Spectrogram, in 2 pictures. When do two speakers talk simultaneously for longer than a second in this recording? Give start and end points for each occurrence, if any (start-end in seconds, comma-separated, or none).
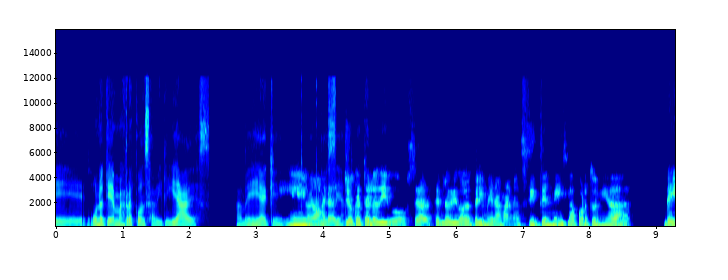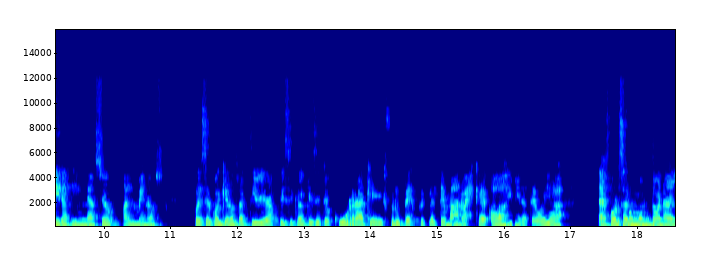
3.2-4.5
